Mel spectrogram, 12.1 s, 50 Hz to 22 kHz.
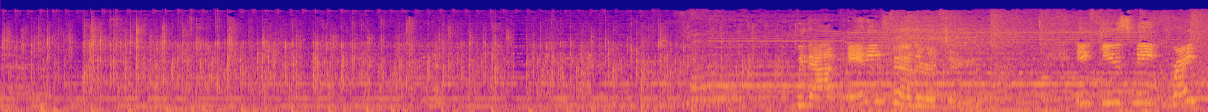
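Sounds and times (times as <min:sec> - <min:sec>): crowd applauding: 0:00.0 - 0:08.9
background music: 0:00.0 - 0:12.0.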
